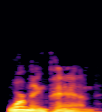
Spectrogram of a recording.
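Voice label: "warming pan", American English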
